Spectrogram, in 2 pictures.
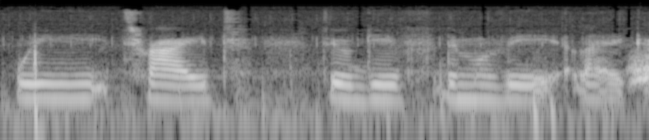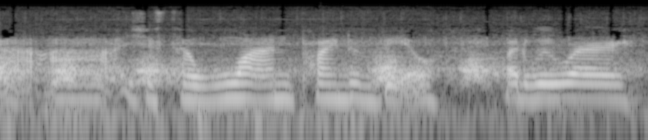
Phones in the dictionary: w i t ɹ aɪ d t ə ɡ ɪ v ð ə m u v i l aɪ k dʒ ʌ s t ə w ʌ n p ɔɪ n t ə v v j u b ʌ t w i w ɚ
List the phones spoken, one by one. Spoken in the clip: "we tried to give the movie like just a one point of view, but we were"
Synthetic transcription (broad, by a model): w i t ɹ aɪ d t ə ɡ ɪ v ð ə m u v i l aɪ k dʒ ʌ s t ə w ʌ n p ɔɪ n t ə v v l b ʌ t w i w ɚ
